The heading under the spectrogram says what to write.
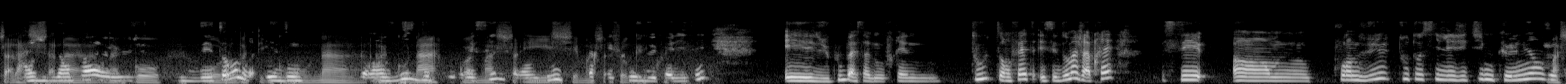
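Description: From 0.0 to 1.92 s the speech dips and breaks into pieces, falling by up to about 25 dB. This is speech suppressed in double talk, likely an echo canceller ducking the near talker while the far side spoke. On a waveform the envelope collapses in patches, and a spectrogram shows thinned upper harmonics.

At 1.22 to 1.35 s a faint delayed copy trails the voice, about 30 dB down and 210 ms late. This is an echo leak, likely loudspeaker pickup the canceller failed to remove. It shows as ghost harmonics offset in time.

Between 2.25 and 2.62 s the leak is stronger, at about 15 dB below the speech. Suppression follows from 2.41 to 2.89 s with a shallower dip of about 15 dB.

At 3.08 to 3.2 s a brief faint echo appears, about 35 dB down.

From 3.46 to 7.04 s the voice is repeatedly pulled down by about 20 dB. Overlapping that stretch, from 5.41 to 7.18 s, an echo about 30 dB down runs underneath at the same 210 ms lag, visible as faint doubled striations.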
